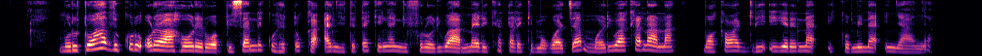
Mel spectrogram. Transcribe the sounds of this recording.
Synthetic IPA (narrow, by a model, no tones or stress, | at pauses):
moɾutowaðukuɾuʔoɾeɔwaɦoɾeɾwɔbisanekoɦetokaʔaɲitetɛkeŋaŋifoɾoɾiwamɛɾikataɾekemoɣwad͡ʒamwɛɾiwakanana | mwakawaɡiɾiʔiɣeɾenaikominaʔiɲaɲa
